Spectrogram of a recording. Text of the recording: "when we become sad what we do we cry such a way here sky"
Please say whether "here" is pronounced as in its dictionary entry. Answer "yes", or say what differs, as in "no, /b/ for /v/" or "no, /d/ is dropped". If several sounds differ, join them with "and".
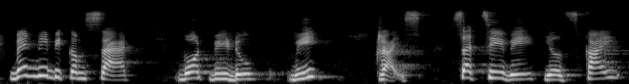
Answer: no, /l/ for /ɹ/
